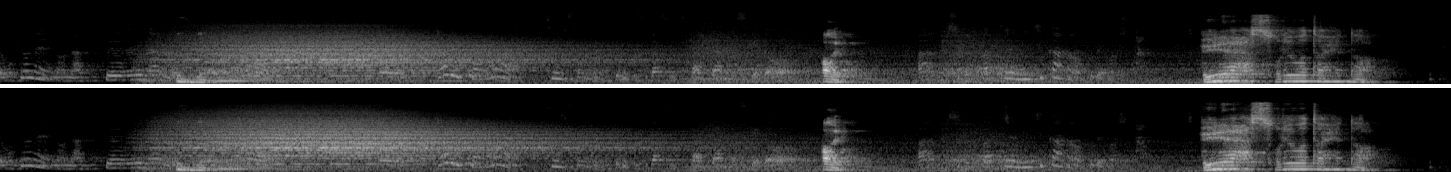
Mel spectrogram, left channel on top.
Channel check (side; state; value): both; normal; correlation 0.56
